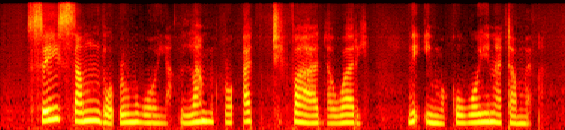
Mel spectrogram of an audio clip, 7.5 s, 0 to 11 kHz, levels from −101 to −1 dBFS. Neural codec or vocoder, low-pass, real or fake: codec, 16 kHz in and 24 kHz out, 0.6 kbps, FocalCodec, streaming, 2048 codes; 9.9 kHz; fake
